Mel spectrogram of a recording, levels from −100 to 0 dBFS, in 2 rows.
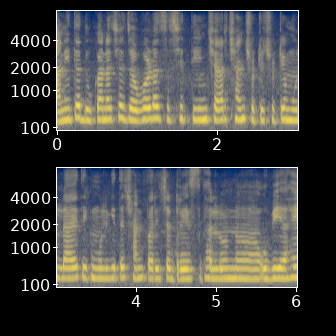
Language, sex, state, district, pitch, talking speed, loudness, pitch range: Marathi, female, Maharashtra, Gondia, 225 Hz, 200 wpm, -15 LUFS, 205-240 Hz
